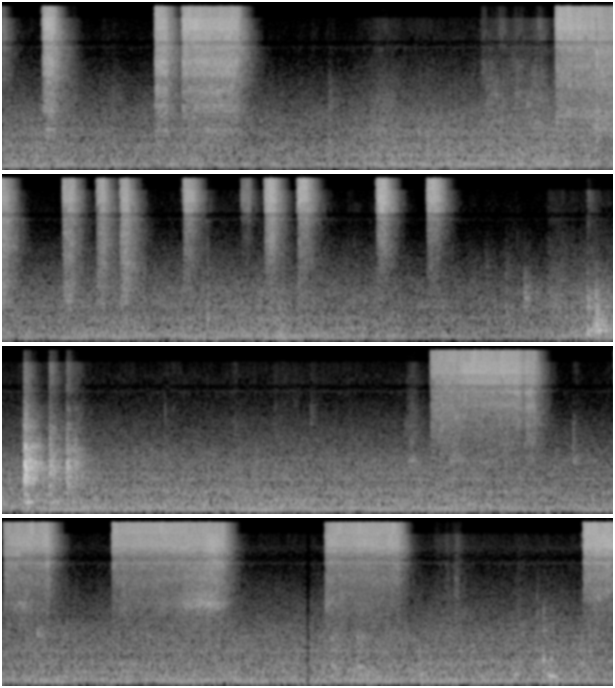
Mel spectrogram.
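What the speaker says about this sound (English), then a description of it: "getting close to time I have to break down and really clean this airbrush up" An airbrush sprays paint in repeated short hissing bursts of varying length, some a fraction of a second and others lasting a couple of seconds, over a quiet background with no talking.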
